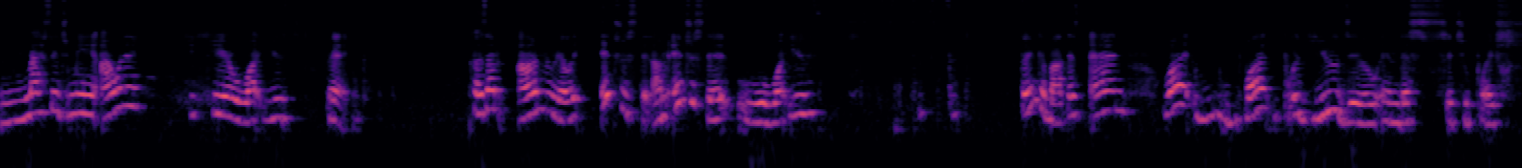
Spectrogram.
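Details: Young woman student with stuttering; she is given extra time in class because of it, and her public speaking teacher limited her grade to a C because of her stuttering.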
